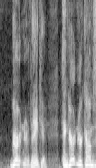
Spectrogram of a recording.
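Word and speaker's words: Gerstner: And they brought in, what, I don't know how to pronounce his name, it was Gestetner, the gentleman who came in, who was like the major turnaround guy. What's his name? Gertner, thank you.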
